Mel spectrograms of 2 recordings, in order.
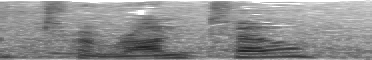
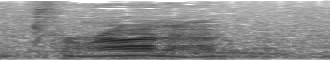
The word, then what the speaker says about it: Toronto: Which, by the way, is pronounced with two T's. Just so that you know, Toronto has two T's. Unless you're from Toronto, in which you say Toronto.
